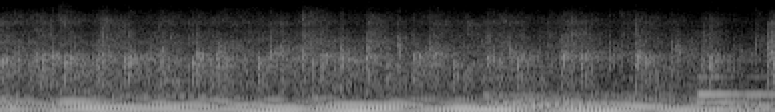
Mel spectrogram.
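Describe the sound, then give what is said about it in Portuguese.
An audience applauds together in a steady, dense wash of clapping that lasts the whole stretch, over soft, sustained keyboard chords, giving a round of applause to the Lord Jesus. “Você pode dar um aplauso ao Senhor Jesus.”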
